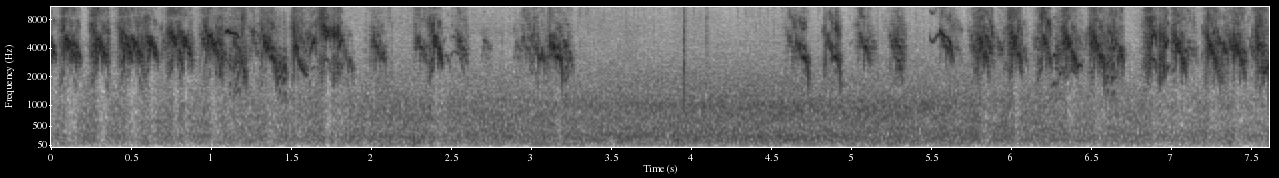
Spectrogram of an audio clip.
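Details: A flock of sparrows gathering to be fed at Tenmangu shrine on 27 December 2022 chatters in dense, rapid high chirps, pausing briefly mid-way before the busy chirping resumes.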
